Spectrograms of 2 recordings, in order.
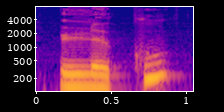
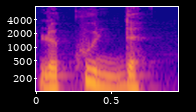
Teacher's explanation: you don't insist on this final e, it only gives you the sound of d at the end.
